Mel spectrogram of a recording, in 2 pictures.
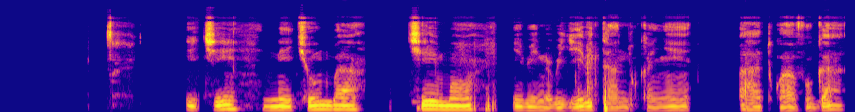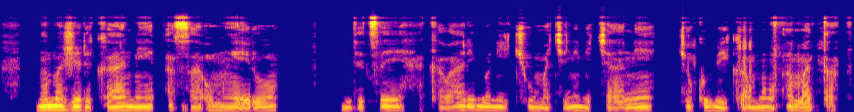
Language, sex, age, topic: Kinyarwanda, male, 25-35, finance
